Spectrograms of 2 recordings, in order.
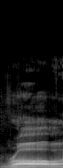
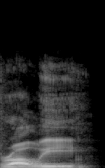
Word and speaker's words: Rawle: to say it or they would pronounce it raw and they like I'm so sorry if I said it wrong. I'm like no that's right. And then I would say it's Raleigh.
